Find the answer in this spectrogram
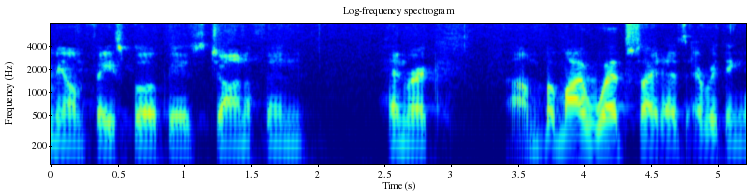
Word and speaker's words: Henrich: And just so you know, it's spelled Henrich, but it's pronounced Henrich. So it's spelled with a CH at the end there.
